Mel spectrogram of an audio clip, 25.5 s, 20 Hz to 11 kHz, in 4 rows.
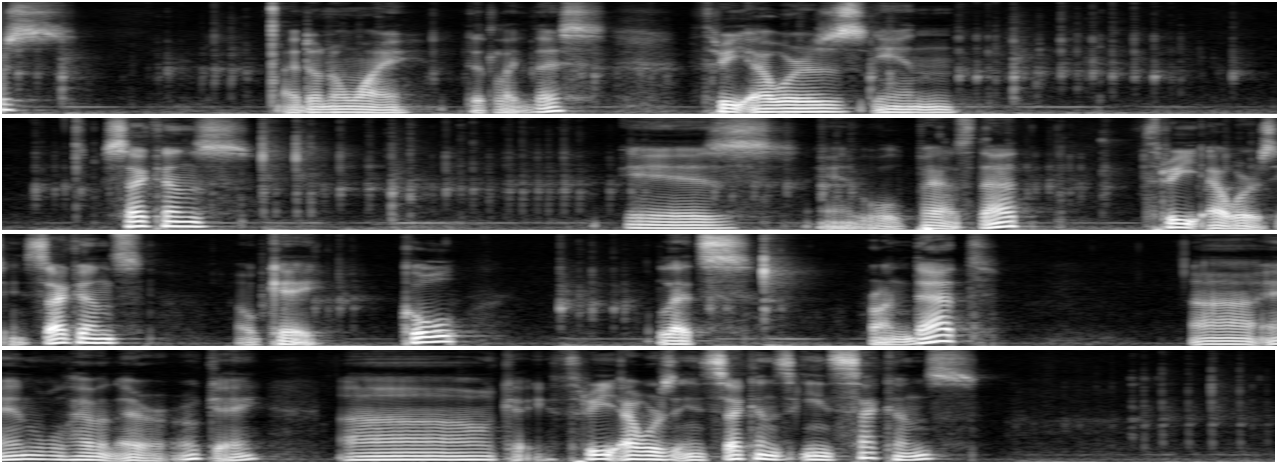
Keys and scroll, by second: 0.0-0.5 typing, 0.8 ctrl+Left, 1.6 ctrl+shift+Right, 2.0 3, 2.6 ctrl+Right, 3.1 ctrl+Left, 3.8 ctrl+Right, 4.2-8.2 typing, 7.1 Right, 8.0 ctrl+s, 8.5 ctrl+s, 8.8 ctrl+Right, 9.8 Left, 10.4 shift+Left, 11.1-12.1 typing, 12.4 ctrl+s, 14.0 ctrl+Down, 15.6 ctrl+`, 16.2 Up, 16.4 Return, 24.7 BackSpace.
